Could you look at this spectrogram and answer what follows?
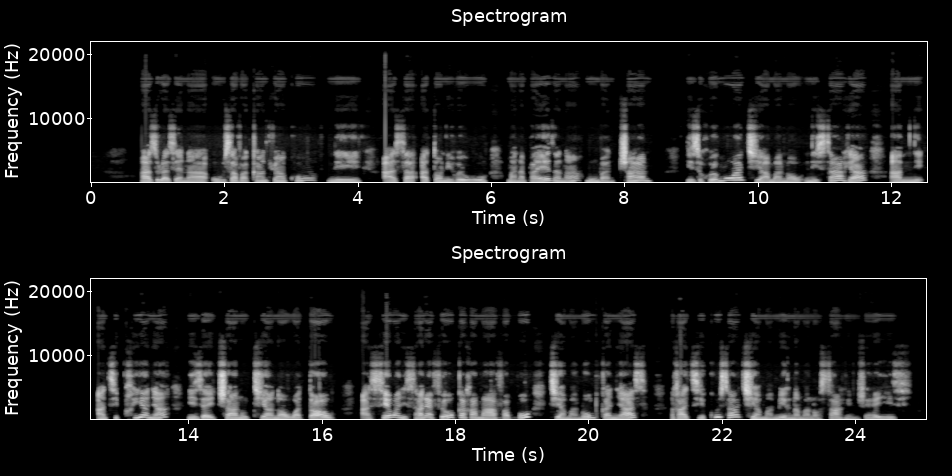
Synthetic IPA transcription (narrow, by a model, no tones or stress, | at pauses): azulazenəuzavakant̪ankʰuni | asaat̪oniɾewmanapaezanəmumbəniʈ͡ʂanu̥ | izirewmuad̪̥iəmanownisaɾja | aminiãnt͡sipiriana | izajʈ͡ʂanut̪ʰianowat̪aw | asewaniz̥anav̥ewkaɾamaafapud̪̥iəmanumbukəniasə̥ | rat͡sikusəd̪̥iəmameɾinəmanosaɾinizajizi̥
